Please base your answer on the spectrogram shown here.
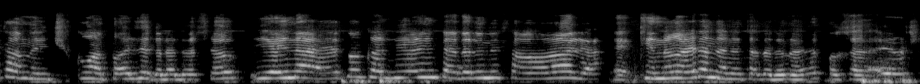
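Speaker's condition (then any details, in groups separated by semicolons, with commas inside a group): Cerebral palsy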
